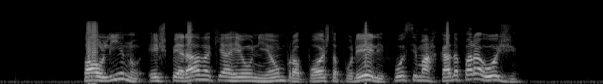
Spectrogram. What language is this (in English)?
Portuguese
